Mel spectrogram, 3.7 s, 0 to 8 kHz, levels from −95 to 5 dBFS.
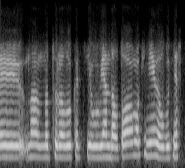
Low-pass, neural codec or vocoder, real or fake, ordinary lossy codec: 7.2 kHz; none; real; Opus, 16 kbps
